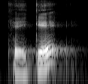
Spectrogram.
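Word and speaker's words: ケーキ: Cake को कहा जाता है खेके।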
